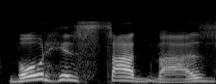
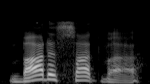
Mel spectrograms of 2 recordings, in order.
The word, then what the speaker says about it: Bodhisattva: Deeming this just, the elder agreed, but in the fight, the sage unleashed a vessel like a bodhisattva's severed head. Someone needs to tell me how to pronounce that.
